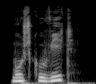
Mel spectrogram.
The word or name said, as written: moskovit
